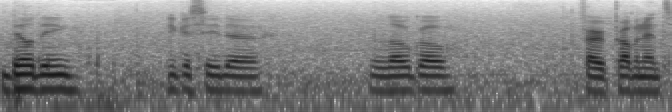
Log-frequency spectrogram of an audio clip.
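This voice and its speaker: A man with a Dutch accent, medium pitch and monotone, flat intonation, at a moderate pace with long, frequent pauses, over noticeable background noise. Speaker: travel vlogger. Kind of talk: travel vlog narration. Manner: casual.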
